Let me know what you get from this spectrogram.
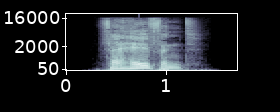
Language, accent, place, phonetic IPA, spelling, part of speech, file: German, Germany, Berlin, [fɛɐ̯ˈhɛlfn̩t], verhelfend, verb, De-verhelfend.ogg
- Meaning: present participle of verhelfen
